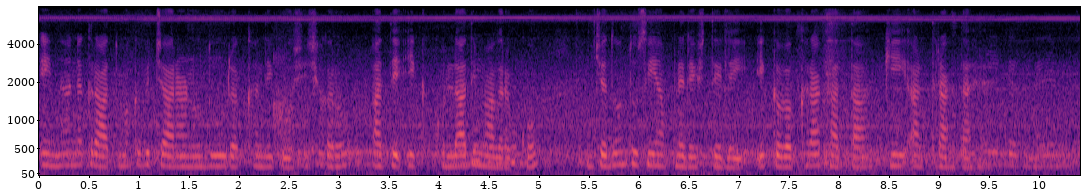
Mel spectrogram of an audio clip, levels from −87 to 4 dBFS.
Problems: background sounds at intervals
